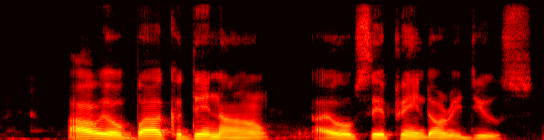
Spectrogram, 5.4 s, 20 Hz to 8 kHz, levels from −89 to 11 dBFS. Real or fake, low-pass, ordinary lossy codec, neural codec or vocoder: fake; none; none; codec, 16 kHz, 4 kbps, X-Codec, HuBERT features, trained on LibriSpeech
